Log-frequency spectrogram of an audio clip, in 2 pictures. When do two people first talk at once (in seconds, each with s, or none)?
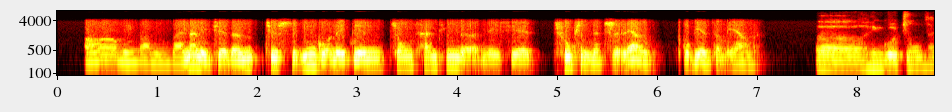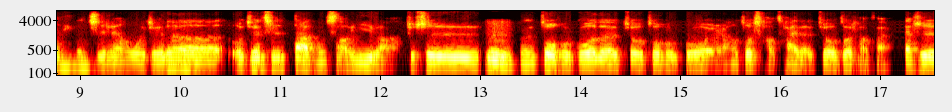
none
